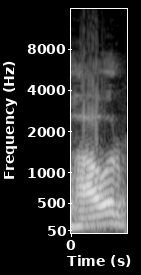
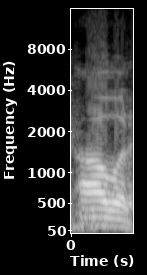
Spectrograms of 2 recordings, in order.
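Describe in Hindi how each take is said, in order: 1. शब्द की शुरुआत साफ़ सुनाई देने वाली h की आवाज़ से होती है। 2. शब्द सीधे स्वर की आवाज़ से शुरू होता है। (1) "पाकिस्तानी तो हावर पढ़ते हैं" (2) "असल में आवर है, ... एच ... साइलेंट है"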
